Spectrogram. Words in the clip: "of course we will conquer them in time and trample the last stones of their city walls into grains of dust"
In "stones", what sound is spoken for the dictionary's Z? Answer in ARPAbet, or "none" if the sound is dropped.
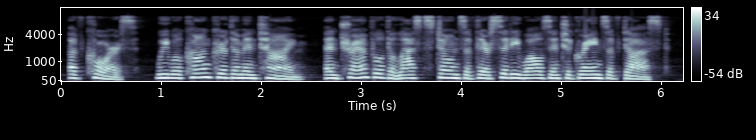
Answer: Z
